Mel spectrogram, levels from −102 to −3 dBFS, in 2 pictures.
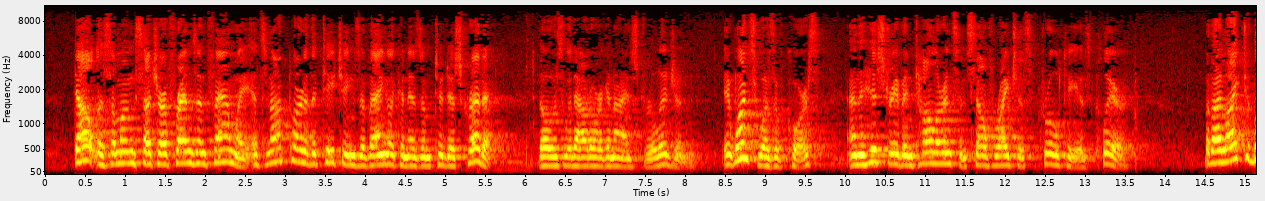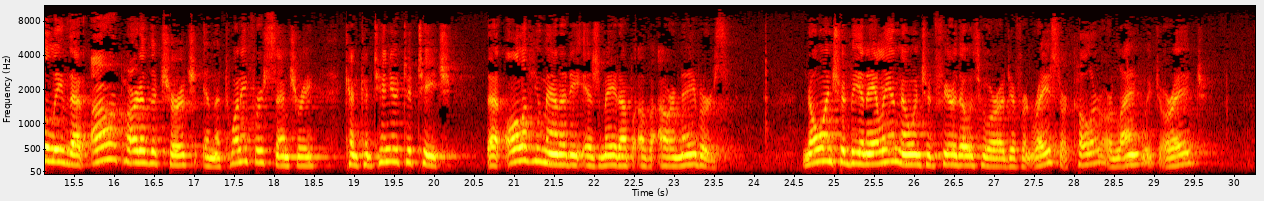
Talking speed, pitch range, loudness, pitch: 175 wpm, 180-235 Hz, -30 LUFS, 200 Hz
